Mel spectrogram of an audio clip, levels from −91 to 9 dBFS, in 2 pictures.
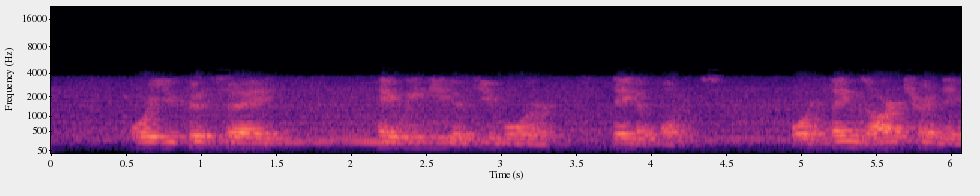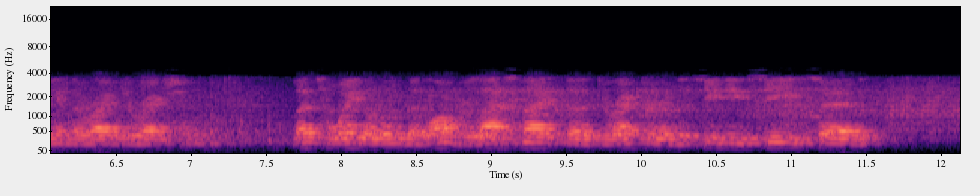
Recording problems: off-mic speech; far
room echo; slight; dies away in 0.4 s
phone-call audio; nothing above 3.5 kHz
traffic noise; noticeable; throughout; 15 dB below the speech

